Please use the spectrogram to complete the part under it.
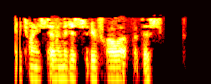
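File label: police dispatch, scanner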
